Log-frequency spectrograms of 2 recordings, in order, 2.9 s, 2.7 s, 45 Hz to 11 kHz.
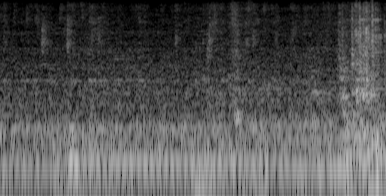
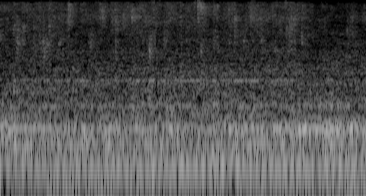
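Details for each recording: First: Maytag washer, likely model MVWB765FW1, won't drain or spin, codes F9E1/F9E2; in diagnostic mode test 8 the drain pump hums steadily with a faint trickle but moves no water, so the pump is bad and gets replaced. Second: Maytag washer, model believed to be MVWB765FW1, in diagnostic mode with the cold valve test selected: a steady, even rush of water into the tub with no chatter or buzzing; the cold inlet valve fills normally.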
